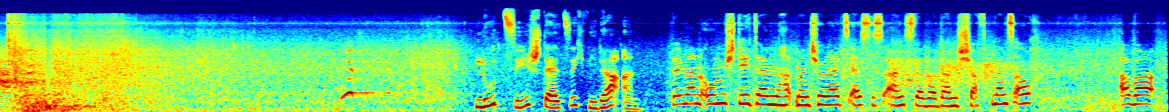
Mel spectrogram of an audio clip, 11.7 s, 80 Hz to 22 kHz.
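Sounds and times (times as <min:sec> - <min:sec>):
girl jumping feet-first from a springboard into pool water: 0:00.0 - 0:01.7
speech: 0:04.8 - 0:10.6, 0:11.2 - 0:11.6.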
